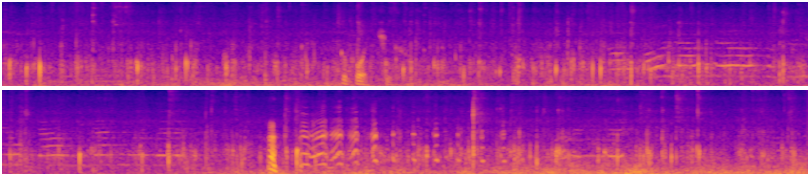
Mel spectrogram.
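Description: A horse's hooves clop and crunch steadily on a dirt trail.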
